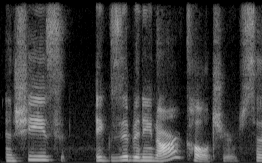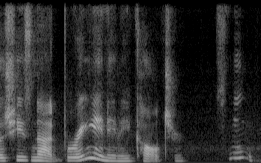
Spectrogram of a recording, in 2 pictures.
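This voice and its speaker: A woman co-hosting a casual talk show, speaking in a deliberate, confident way with dry humor. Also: medium pitch, animated, gravelly, slightly rough. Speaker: co-host.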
